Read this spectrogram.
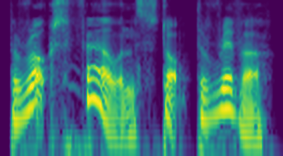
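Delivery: high, light little bird voice; a chirpy bird telling the news. A narrator's reading. Narrator voicing a bird, high and light.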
